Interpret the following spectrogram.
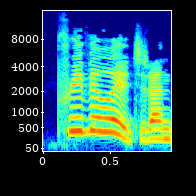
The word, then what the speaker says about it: privilege: 오늘 우리 처음으로 함께할 단어는 privilege란 단어입니다. 같이 한번 발음 연습 시작해보죠. privilege, privilege, privilege. 첫 음절의 강세를 둬서 읽어주세요. privilege, 특권이라는 의미를 가지고 있습니다.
